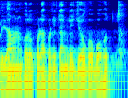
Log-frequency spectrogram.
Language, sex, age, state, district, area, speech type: Odia, male, 45-60, Odisha, Mayurbhanj, rural, spontaneous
